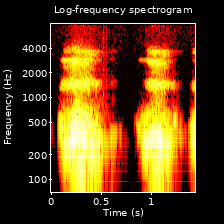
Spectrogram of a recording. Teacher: Whenever we are going to produce l sound, so the tongue stays constantly at teeth ridge and the air is released from the both sides of the tongue very slowly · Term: lateral sound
